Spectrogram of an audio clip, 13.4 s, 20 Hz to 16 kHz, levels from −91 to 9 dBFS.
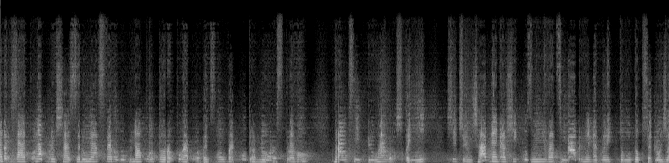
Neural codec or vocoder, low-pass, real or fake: codec, 44.1 kHz, 0.9 kbps, DAC; 14.4 kHz; fake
